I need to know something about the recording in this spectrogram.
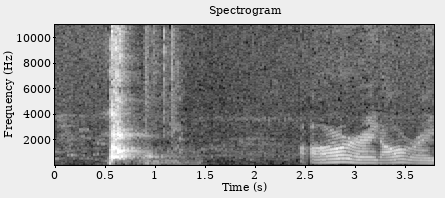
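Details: Indoors, the Bichon Frise Mya gives one sharp, explosive bark, then a pause and a long wavering tone that rises and falls in pitch.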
